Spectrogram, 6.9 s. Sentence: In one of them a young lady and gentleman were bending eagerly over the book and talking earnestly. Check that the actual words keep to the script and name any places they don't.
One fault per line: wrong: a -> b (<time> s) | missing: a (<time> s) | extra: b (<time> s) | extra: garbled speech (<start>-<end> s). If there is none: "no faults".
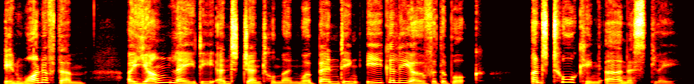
no faults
